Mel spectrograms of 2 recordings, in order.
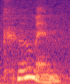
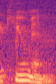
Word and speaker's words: cumin: tablespoon of cumin seed i'm pronouncing it fancy for you cumin i usually say cumin is that right and this has a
